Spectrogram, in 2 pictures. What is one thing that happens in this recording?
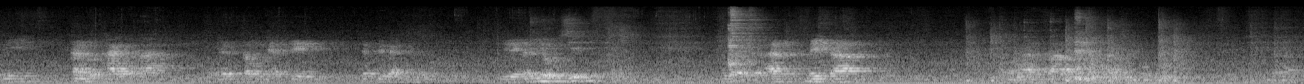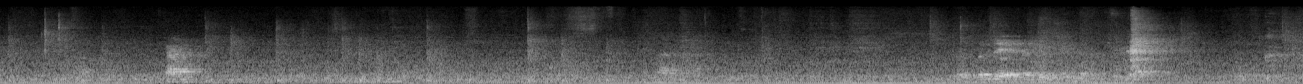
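A man lectures with pauses.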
